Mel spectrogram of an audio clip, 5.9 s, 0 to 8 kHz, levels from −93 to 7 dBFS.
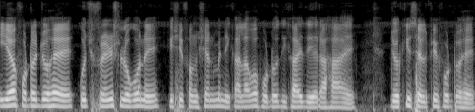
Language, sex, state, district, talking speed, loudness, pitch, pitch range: Hindi, male, Uttar Pradesh, Jyotiba Phule Nagar, 220 wpm, -15 LUFS, 155 Hz, 145-165 Hz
